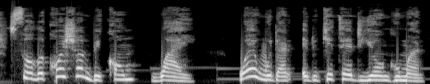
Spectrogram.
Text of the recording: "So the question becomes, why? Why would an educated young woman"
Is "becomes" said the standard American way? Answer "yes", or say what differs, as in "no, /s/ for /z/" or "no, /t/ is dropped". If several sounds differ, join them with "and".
no, /z/ is dropped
